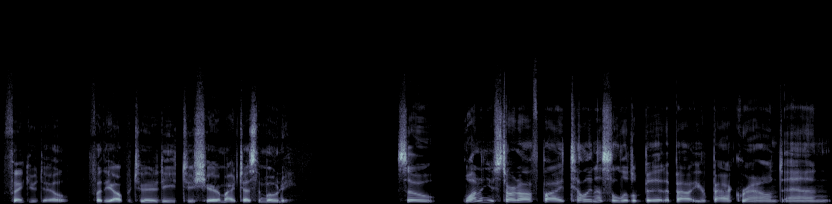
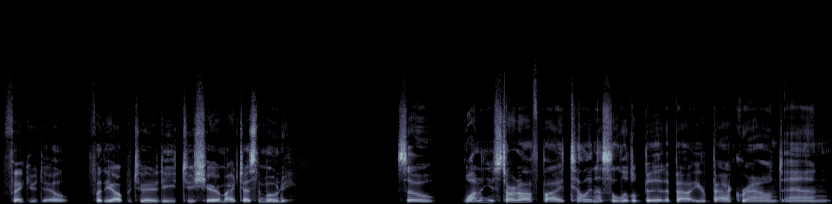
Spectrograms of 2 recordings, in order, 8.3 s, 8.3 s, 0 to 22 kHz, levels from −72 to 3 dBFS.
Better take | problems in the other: neither | thin; very; fading below 400 Hz; the same in both

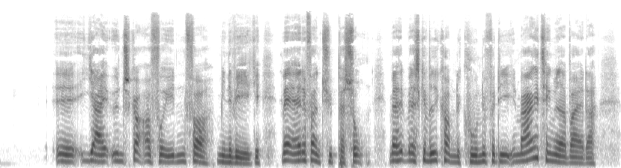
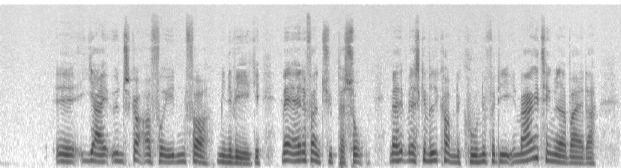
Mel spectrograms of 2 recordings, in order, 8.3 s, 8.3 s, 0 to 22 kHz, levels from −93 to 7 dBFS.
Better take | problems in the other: first | hiss; faint; throughout; 25 dB below the speech

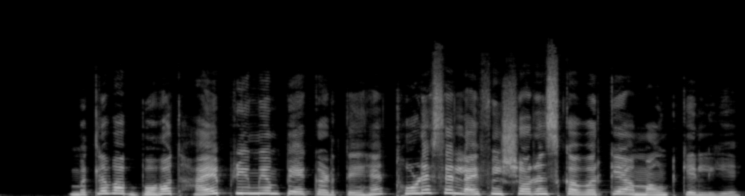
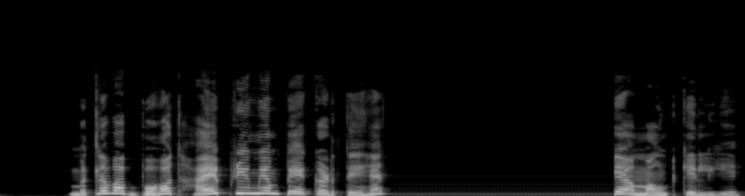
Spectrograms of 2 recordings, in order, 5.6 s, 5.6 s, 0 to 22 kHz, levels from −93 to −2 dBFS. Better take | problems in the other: first | audio freezing; at 3 s for 1.5 s

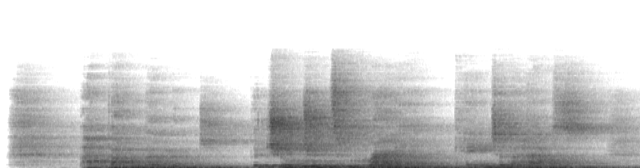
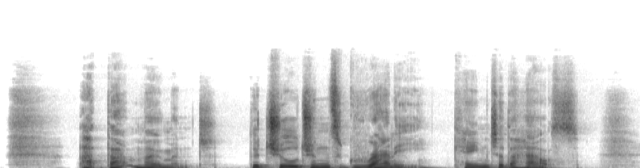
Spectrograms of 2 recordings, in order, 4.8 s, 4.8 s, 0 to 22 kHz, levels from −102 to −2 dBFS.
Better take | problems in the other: second | off-mic speech; far // room echo; strong; dies away in 1.5 s

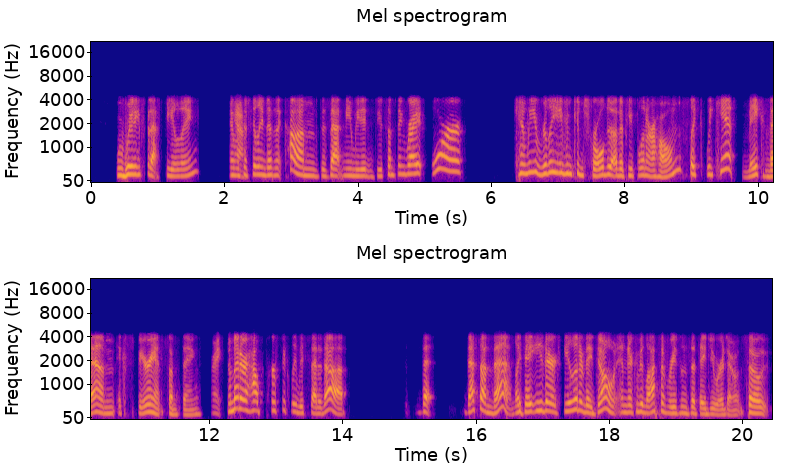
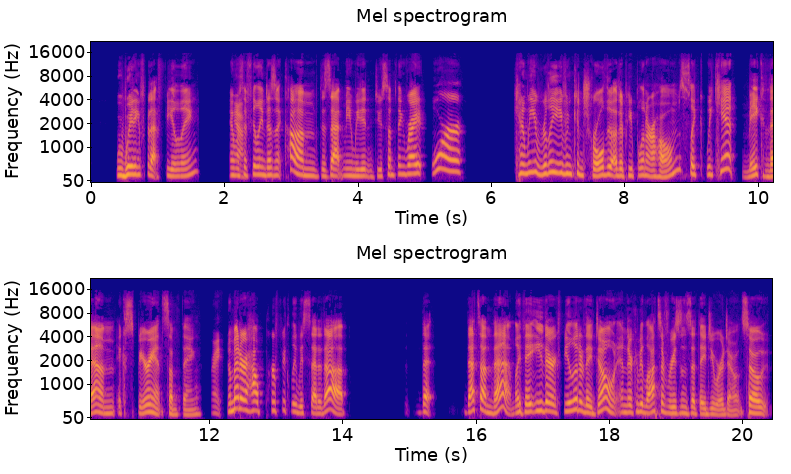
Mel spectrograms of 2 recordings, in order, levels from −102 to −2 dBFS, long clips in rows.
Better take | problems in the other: second | garbled, watery; badly; nothing above 4 kHz

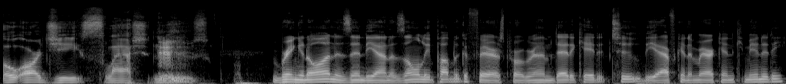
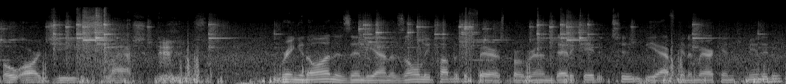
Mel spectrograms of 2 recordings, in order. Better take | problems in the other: first | wind noise on the microphone; heavy; 3 dB above the speech

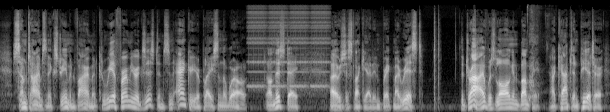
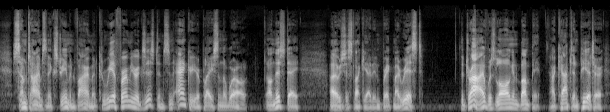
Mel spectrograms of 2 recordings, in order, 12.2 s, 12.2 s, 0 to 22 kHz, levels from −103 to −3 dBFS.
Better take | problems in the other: second | alarm; faint; from 5 to 6.5 s; peak 15 dB below the speech // keyboard typing; faint; at 8.5 s; peak 15 dB below the speech // dog barking; faint; at 11 s; peak 15 dB below the speech

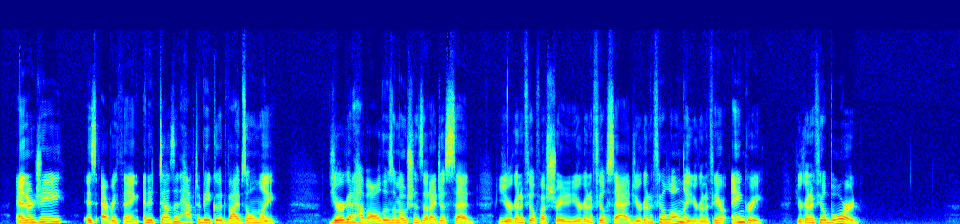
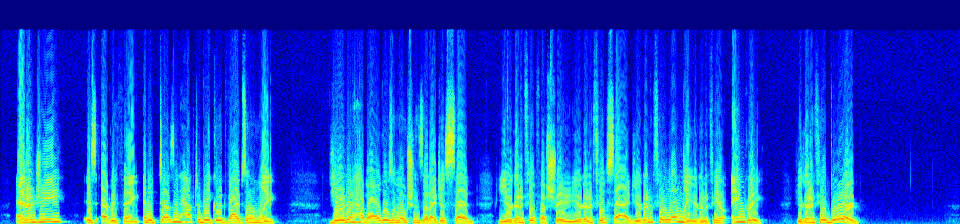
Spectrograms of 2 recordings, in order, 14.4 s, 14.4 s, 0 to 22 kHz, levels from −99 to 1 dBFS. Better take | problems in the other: first | distortion; heavy; 18% of the sound clipped

